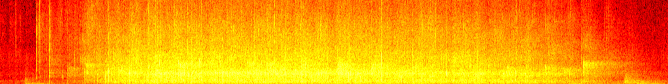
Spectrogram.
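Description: Audience applause that builds over the first two seconds, holds steady, then dies away near the end.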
